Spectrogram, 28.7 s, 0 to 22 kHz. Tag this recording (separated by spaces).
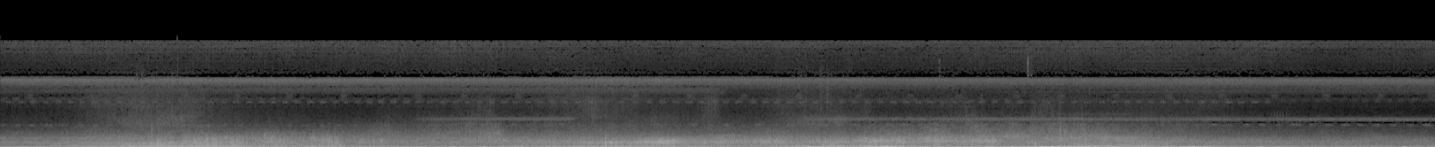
at822 austin bridge brush bugs cars crickets engine field-recording motor nture roads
